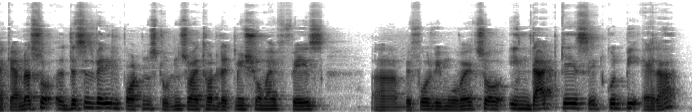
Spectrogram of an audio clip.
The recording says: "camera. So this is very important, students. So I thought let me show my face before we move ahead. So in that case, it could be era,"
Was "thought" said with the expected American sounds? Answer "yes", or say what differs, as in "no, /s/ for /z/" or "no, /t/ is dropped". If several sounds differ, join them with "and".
no, /t/ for /θ/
